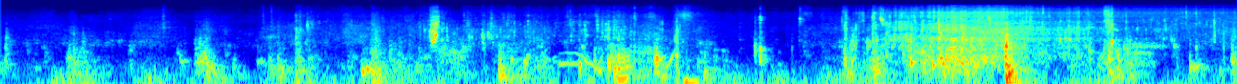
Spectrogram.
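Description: Water splashing as a hooked fish thrashes at the surface beside the boat. The splashing is loudest about seven seconds in and carries one sharp knock, over a steady low rumble and scattered light knocks.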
